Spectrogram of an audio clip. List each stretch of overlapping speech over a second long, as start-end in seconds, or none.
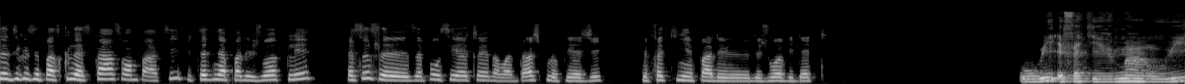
none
